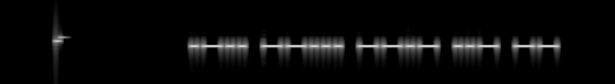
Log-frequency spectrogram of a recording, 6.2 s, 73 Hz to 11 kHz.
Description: Morse code, heard as a keyed tone, about 20 wpm, 700 Hz. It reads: L7QUM
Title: Code Groups - 5 Letter:Numbers - 20wpm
